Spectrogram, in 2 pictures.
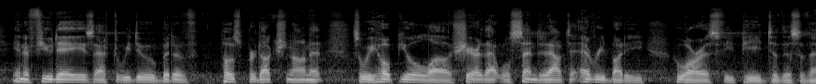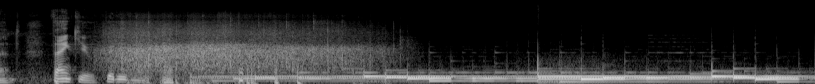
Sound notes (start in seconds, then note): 10.7 audience applauding; 12.7 bright music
